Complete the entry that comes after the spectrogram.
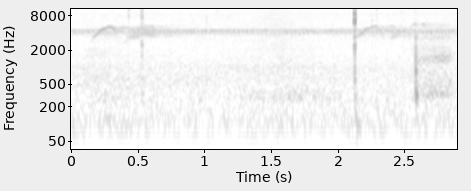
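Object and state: Dead, dry blackberry cane.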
